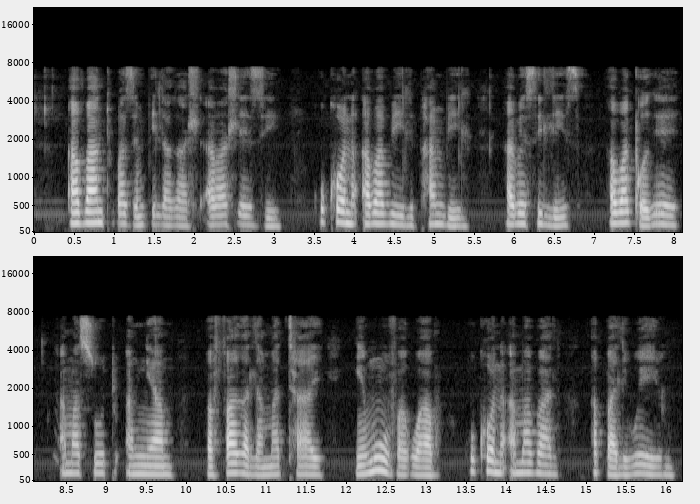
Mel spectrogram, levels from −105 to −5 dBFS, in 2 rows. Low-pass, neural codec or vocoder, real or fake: 7.2 kHz; none; real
